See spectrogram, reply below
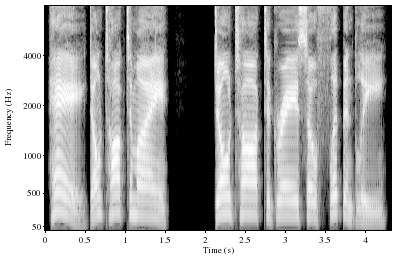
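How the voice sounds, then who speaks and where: A woman's voice: mid-range voice, animated, slow, a bit bright, dry recording, clean studio sound. A woman voicing a fierce, indignant young male student with a scolding manner in a story.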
